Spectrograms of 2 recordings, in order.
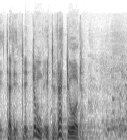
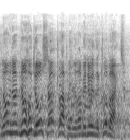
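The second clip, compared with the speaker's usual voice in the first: protesting; 8 semitones higher than usual. Real, not acted. Telling audience to stop clapping.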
